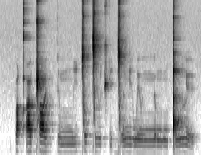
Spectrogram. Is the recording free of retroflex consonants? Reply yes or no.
yes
